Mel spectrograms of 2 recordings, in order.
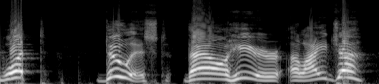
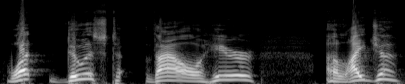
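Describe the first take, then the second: First: Higher, louder and slow, booming out; a voice calling. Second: Slow, drawn-out question from the Lord. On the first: A voice calls Elijah out of the cave, louder and slow. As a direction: call the question down like a voice from above. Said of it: "there came a voice unto him and said". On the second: The Lord asking Elijah in the cave, slow and drawn out. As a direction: let the Lord's question hang, slowly. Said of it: "he said unto him". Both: A narrator's reading.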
